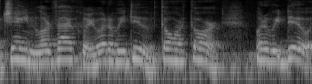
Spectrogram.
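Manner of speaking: high, mock-urgent pleading; imitated anxious crowd. Asgardians run to Jane for orders, imitated anxious pleading.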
